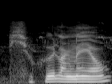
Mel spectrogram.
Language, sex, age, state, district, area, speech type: Bodo, male, 60+, Assam, Baksa, urban, spontaneous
